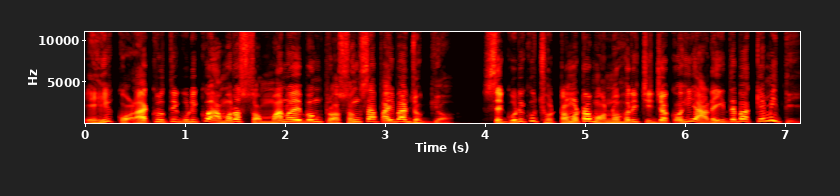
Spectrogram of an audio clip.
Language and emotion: Odia, disgusted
